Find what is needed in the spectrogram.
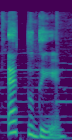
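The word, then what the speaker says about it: étudier: अब यहाँ पे देखिए, यहाँ पे ये एक्सेंट है, एक्यूट एक्सेंट है। एक्यूट एक्सेंट में क्या होता है? जो ई का साउंड होता है थोड़ा बढ़ जाता है, स्ट्रेच करते हैं।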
